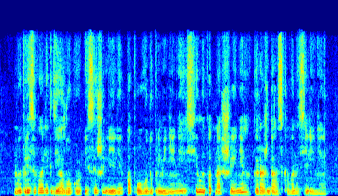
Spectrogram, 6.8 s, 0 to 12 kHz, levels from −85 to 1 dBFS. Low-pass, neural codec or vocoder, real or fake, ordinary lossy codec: 9.9 kHz; vocoder, 22.05 kHz, 80 mel bands, WaveNeXt; fake; AAC, 48 kbps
